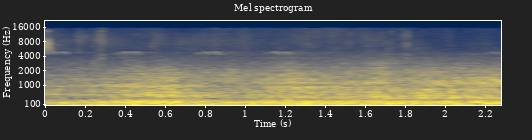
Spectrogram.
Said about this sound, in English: the airplane is flying overhead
